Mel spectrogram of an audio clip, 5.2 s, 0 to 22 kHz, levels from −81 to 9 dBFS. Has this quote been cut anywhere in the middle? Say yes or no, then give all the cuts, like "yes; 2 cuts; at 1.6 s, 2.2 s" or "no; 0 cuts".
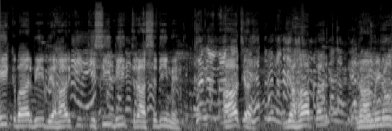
no; 0 cuts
